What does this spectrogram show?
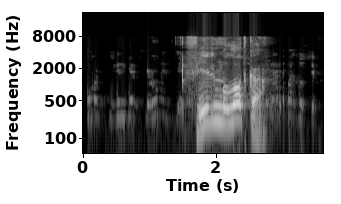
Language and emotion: Russian, positive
